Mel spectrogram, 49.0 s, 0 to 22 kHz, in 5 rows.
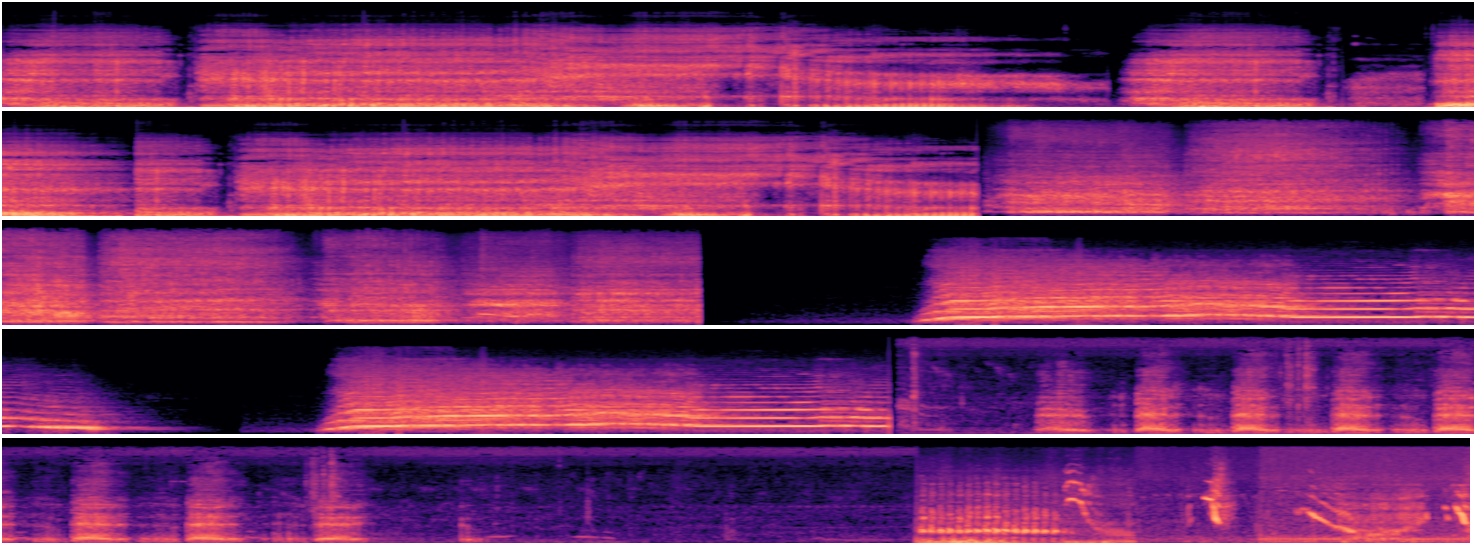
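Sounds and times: tiger roaring: 0.0s - 6.9s, 7.5s - 24.3s, 36.4s - 42.5s, 47.2s - 49.0s
leopard rasping grunts: 36.4s - 42.7s
elephant trumpeting: 47.2s - 49.0s.

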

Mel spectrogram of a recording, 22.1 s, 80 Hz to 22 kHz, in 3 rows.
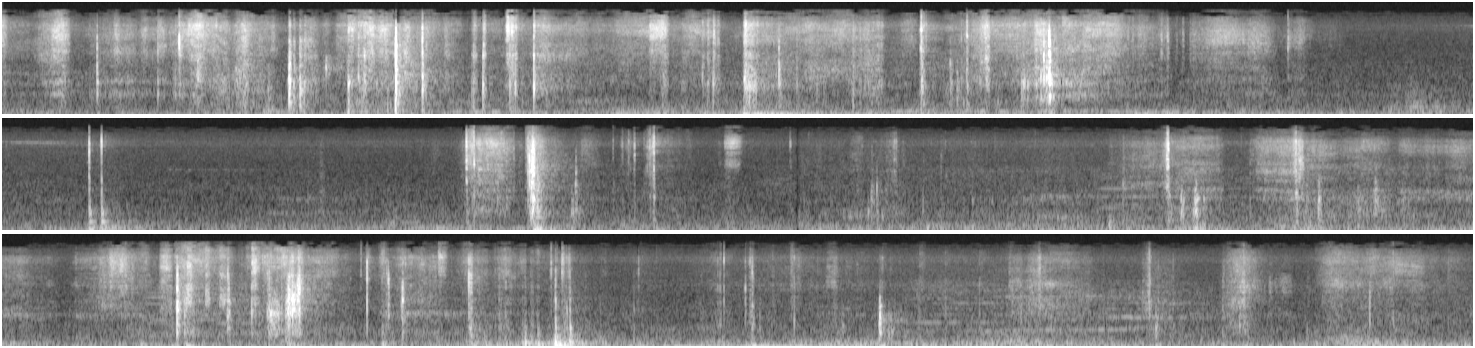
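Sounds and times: paper pages flipping: 0.0s - 6.5s, 9.7s - 10.7s, 13.0s - 14.3s, 15.2s - 17.6s.

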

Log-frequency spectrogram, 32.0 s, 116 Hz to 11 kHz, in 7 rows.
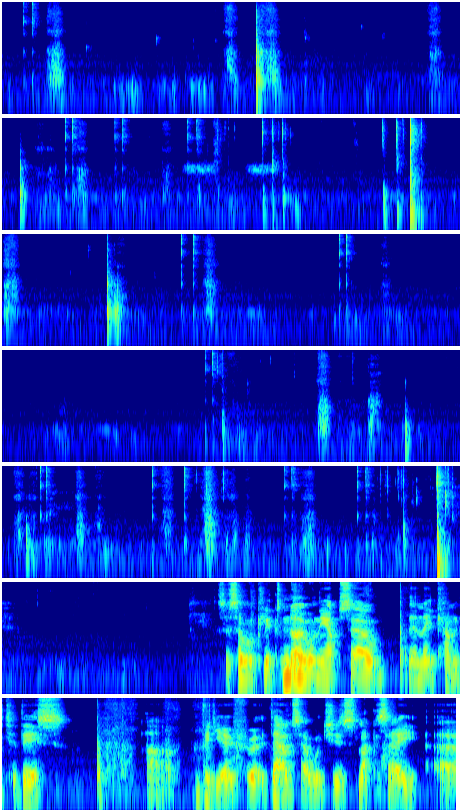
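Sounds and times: computer mouse clicks: 0.2s - 0.4s, 5.2s - 7.5s, 10.9s - 11.3s, 12.5s - 12.8s, 15.8s - 16.4s, 21.1s - 22.8s
keyboard keystrokes: 6.4s - 7.5s.

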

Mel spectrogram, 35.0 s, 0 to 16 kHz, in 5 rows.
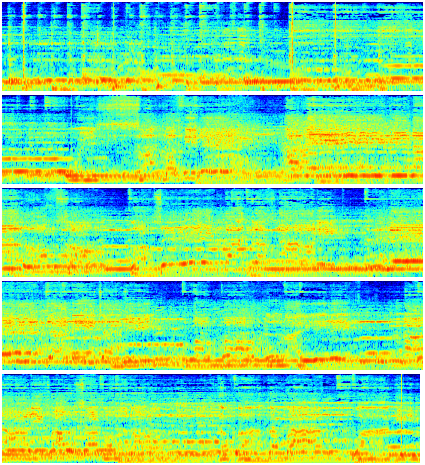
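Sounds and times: band playing live: 0.0s - 35.0s
man singing lead: 7.7s - 35.0s
audience singing along: 8.1s - 35.0s.

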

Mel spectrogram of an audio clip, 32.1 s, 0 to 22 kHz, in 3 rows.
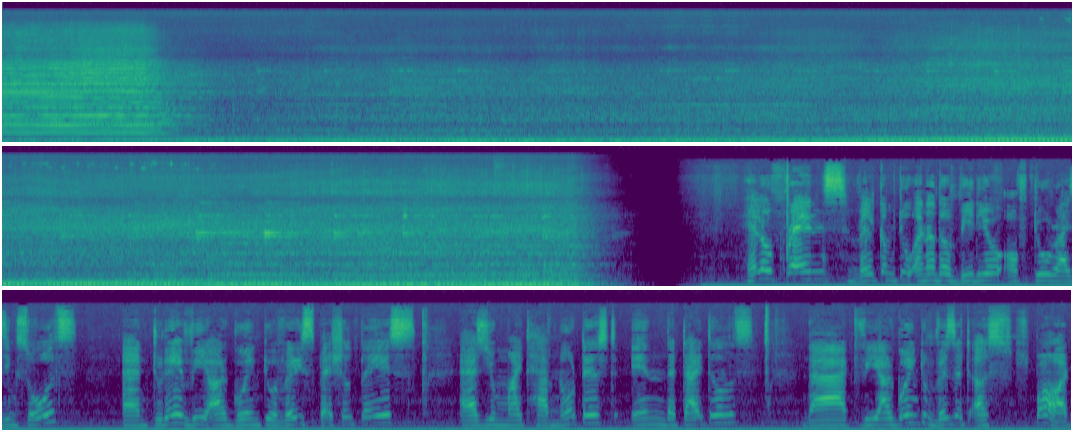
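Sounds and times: train cars rumbling past: 0.0s - 17.0s
train horn: 0.0s - 17.0s.

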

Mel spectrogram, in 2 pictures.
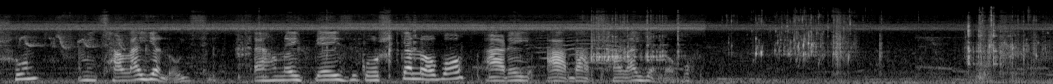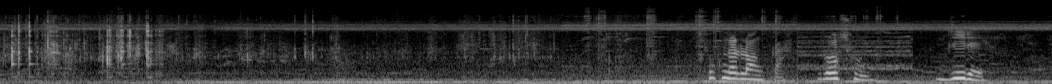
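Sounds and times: crickets chirring: 0.0s - 21.0s
chillies rinsed by hand in water: 5.9s - 13.9s.

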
